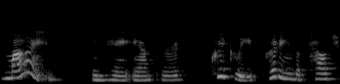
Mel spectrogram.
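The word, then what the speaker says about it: Unhei: it spelled U and H E I it's pronounced and hey oh it's you hey the boy said like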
